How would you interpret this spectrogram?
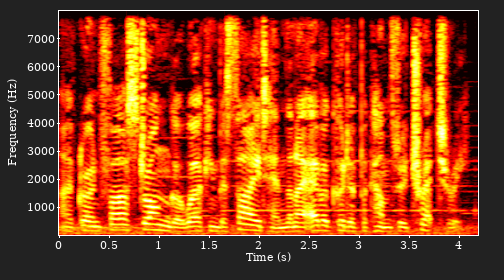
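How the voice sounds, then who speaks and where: A woman playing a proud, self-assured Sith apprentice in a video game cutscene, speaking deliberately and formally. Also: low voice, lightly acted. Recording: music behind the voice.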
